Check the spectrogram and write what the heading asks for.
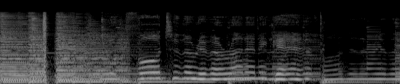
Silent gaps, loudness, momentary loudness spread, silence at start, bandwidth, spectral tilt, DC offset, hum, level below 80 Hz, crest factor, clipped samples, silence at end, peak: none; -30 LUFS; 11 LU; 0 s; 12 kHz; -5 dB/octave; under 0.1%; none; -56 dBFS; 16 dB; under 0.1%; 0 s; -14 dBFS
